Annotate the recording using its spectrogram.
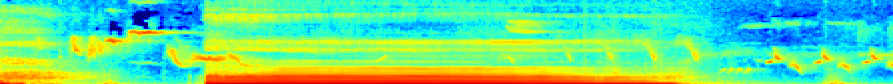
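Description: A young man sings a long, wavering note into a microphone.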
